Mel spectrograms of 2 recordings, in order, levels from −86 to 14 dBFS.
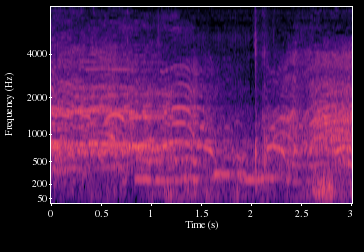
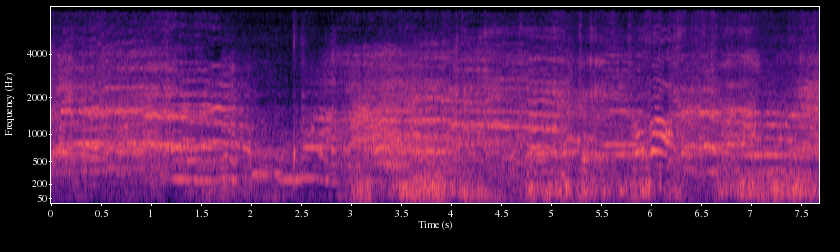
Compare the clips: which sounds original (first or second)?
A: first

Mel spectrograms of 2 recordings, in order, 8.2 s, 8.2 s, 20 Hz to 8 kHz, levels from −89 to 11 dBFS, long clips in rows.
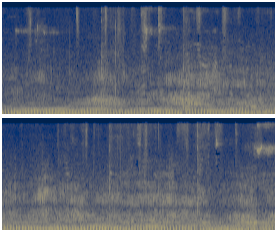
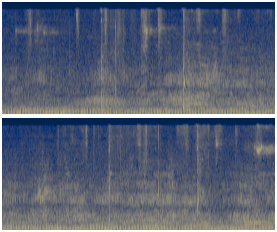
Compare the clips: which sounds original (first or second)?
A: first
